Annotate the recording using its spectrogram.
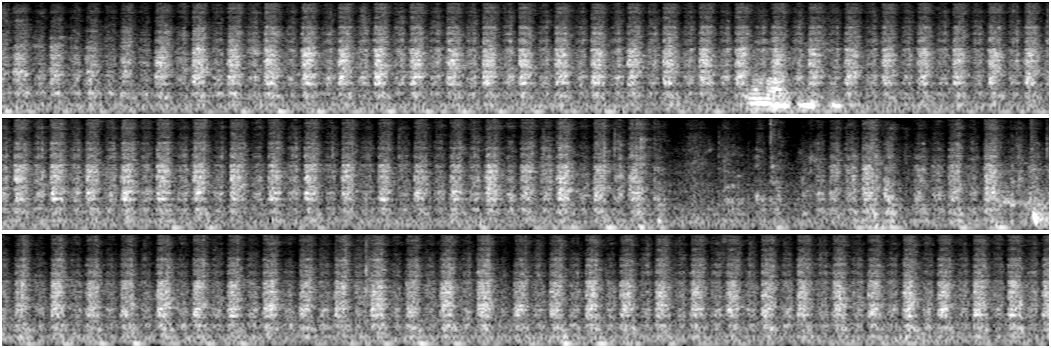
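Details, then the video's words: Rottweiler female during the live birth of her puppies, panting quickly and rhythmically, about two breaths per second for nearly twenty seconds, with one short pause in the middle and a brief low voice early on. "Rottweiler Puppies Live Birth."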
